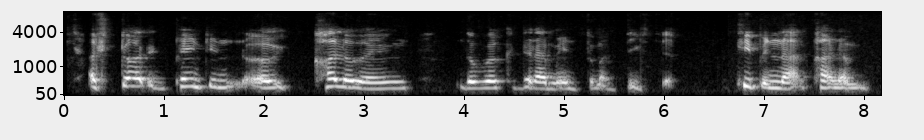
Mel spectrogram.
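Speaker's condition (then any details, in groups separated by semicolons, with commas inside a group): Cerebral palsy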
